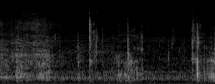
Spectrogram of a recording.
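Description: A utensil stirring chunky cooked chicken and beans in a pressure cooker's inner pot: soft wet stirring with a few light clicks of the utensil against the pot, the sharpest just before the end.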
